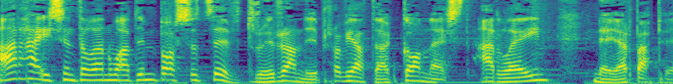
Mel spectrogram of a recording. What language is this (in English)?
Welsh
